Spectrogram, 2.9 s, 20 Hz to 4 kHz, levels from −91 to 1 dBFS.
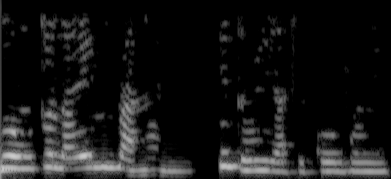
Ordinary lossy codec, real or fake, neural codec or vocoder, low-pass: none; real; none; 3.6 kHz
